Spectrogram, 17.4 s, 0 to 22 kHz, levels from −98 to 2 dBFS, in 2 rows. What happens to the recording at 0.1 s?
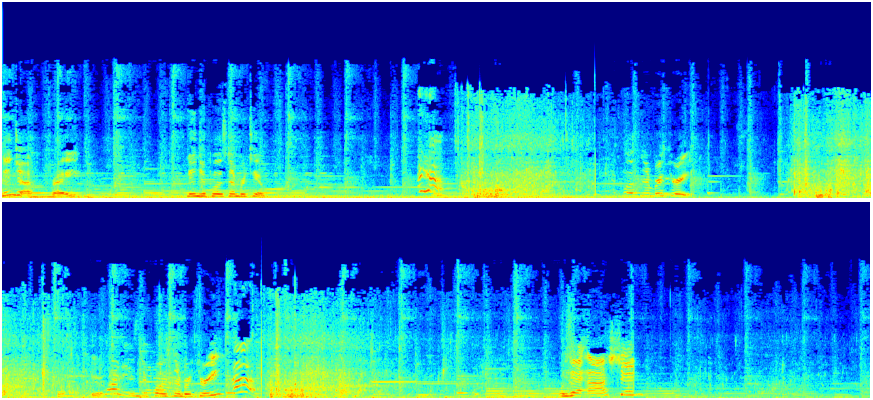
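At 0.1 s the audio already shows gain pumping, which runs through the whole clip. The gain swings by around 10 dB, pulled down under each loud sound. Level differences are squashed. The likely cause is excessive input gain driving a fast limiter.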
